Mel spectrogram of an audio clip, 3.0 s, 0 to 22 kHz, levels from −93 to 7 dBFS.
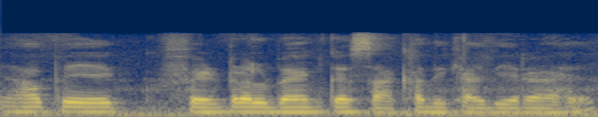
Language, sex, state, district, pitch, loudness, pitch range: Hindi, male, Chhattisgarh, Jashpur, 120 Hz, -16 LUFS, 115-125 Hz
